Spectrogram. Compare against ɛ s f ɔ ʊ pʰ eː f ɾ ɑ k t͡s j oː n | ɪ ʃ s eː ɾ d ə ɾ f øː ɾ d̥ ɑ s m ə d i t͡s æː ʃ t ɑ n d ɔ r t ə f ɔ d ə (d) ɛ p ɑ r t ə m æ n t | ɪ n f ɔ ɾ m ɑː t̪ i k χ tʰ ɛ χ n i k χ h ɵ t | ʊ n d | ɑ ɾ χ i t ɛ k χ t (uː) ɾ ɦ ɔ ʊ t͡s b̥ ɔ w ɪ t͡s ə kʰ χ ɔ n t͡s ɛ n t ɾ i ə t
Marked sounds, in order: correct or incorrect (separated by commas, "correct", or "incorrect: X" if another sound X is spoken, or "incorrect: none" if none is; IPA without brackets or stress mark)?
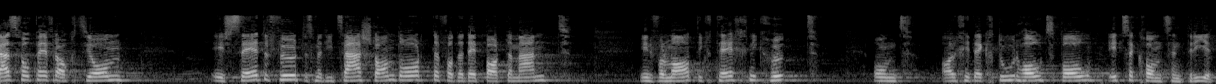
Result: correct, correct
